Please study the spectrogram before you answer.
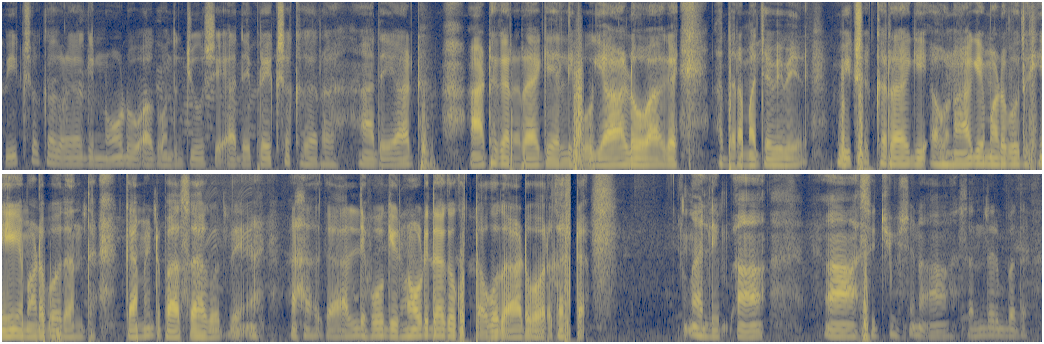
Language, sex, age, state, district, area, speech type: Kannada, male, 18-30, Karnataka, Dakshina Kannada, rural, spontaneous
